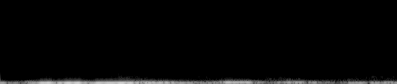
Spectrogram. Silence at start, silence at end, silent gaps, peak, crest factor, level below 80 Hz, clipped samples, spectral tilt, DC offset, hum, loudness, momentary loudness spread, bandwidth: 0 s; 0 s; none; -10 dBFS; 12 dB; -22 dBFS; under 0.1%; -19.5 dB/octave; under 0.1%; none; -24 LUFS; 17 LU; 0.3 kHz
